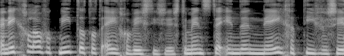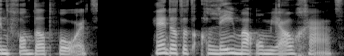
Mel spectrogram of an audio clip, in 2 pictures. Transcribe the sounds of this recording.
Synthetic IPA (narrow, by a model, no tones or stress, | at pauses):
ɛnɪkχəlowfoknit̚dɑtdɑtejχowɪstisɪstɛnmɪnstəʔɪndənejχativəzɪnv̥ɑndɑtʋʊ̰ːɹt | ɦɛdɑtɦətɑlejnmaːɹʔɔmjɔ̰wχa̰ːt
